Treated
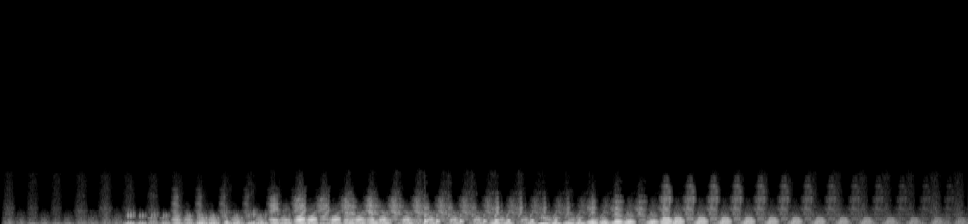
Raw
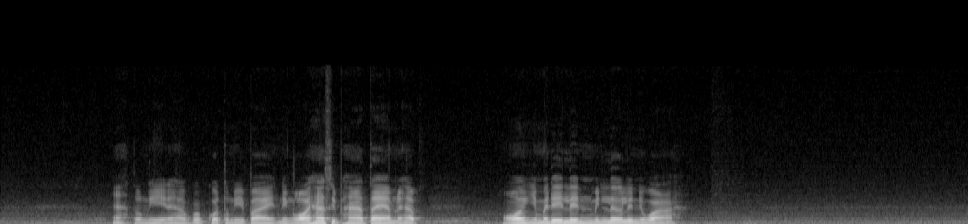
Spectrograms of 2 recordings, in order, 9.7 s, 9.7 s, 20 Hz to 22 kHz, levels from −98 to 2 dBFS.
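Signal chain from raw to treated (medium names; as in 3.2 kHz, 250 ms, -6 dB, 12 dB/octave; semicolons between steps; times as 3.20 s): granulator 149 ms, grains 4.1 per s, spray 565 ms, pitch spread up and down by 12 st; comb 4.2 ms, depth 46%; in parallel at -10 dB: hard clipper -19 dBFS, distortion -12 dB; on the sum: pitch shift -10 st; resampled via 11.025 kHz; on a send: echo whose repeats swap between lows and highs 118 ms, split 910 Hz, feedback 88%, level -4 dB; on the sum: low-pass that closes with the level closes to 2.6 kHz, closed at -23 dBFS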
